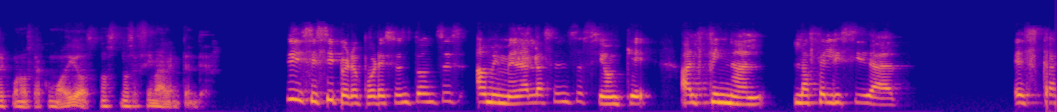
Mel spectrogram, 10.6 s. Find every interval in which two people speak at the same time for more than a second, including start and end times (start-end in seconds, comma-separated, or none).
none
